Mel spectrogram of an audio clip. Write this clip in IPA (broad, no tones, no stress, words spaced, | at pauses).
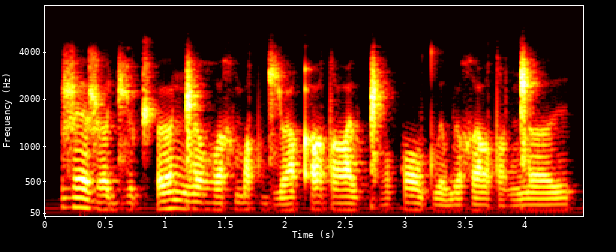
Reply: ʐɛʐœd͡ʑʏ t͡ʃʼœŋ͡ǁœʁʷɛχmʏtˤ d͡ʑœqʼitˤwɛʊ̯ɡ͡ǁɔ kɔtʷɛwʏχ əɪ̯tˤʏ ŋ͡ǁɐɪ̯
